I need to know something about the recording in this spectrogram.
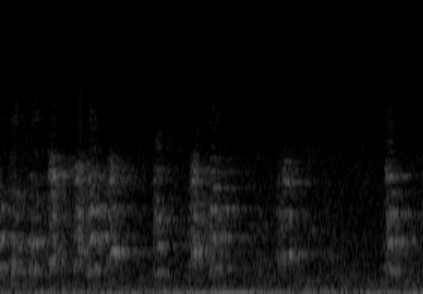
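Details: Homeless mother cat and her kittens on an Istanbul street while she forcefully cleans them; short harmonic meows repeat several times a second in irregular bursts over a steady low traffic-like rumble.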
